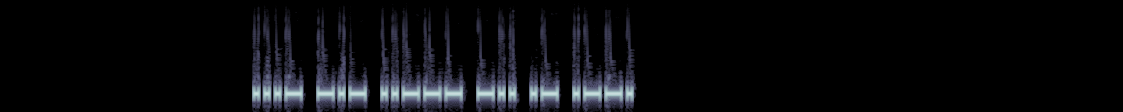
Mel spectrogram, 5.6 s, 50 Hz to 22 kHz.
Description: Morse code, heard as a keyed tone, about 45 wpm, 700 Hz. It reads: VK2DAP
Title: DXCC-100 Call Signs - 6 Characters - Repeated 3x - 45wpm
